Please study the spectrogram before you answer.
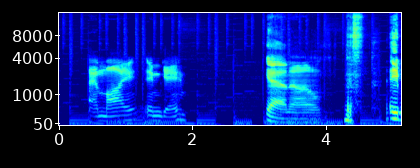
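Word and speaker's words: EMMI: made me realize that the Emmy are constantly mispronounced and I think it's like officially pronounced like am I in game yeah no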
